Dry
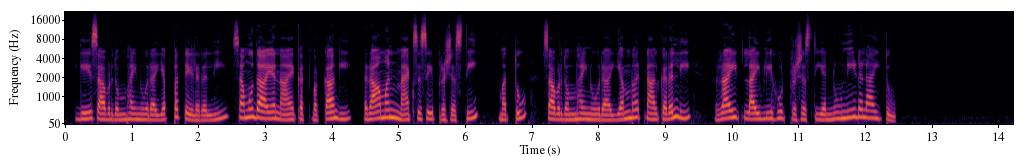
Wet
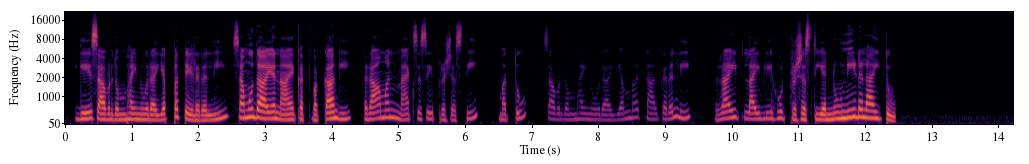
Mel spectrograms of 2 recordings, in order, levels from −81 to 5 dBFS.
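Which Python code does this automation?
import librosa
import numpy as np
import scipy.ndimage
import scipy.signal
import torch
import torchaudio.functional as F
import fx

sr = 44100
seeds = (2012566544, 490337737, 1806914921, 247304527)

y = fx.gain(x, sr, db=fx.line((4.02, 1.0), (4.91, -7.0), (6.81, -7.0), (7.24, -18.5), (8.9, -18.5), (9.3, -6.0), (10.6, -6.0), (11.03, 3.0)))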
